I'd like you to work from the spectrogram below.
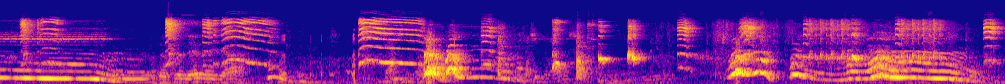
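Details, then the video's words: Pet German Shepherd, a male dog, answering a squeaky toy with falling, wavering howls at the start and end, between rapid high-pitched toy squeaks and some human voice. "German Shepherd howling"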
